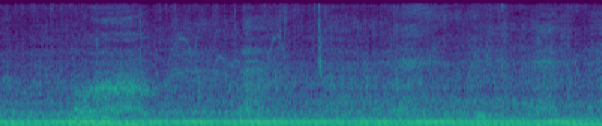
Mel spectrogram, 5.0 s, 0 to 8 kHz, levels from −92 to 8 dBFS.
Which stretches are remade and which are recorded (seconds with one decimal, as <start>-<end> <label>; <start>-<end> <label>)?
0.0-5.0 recorded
